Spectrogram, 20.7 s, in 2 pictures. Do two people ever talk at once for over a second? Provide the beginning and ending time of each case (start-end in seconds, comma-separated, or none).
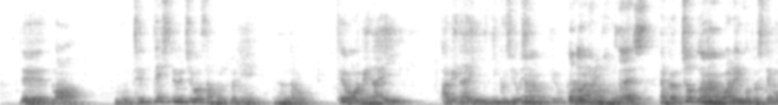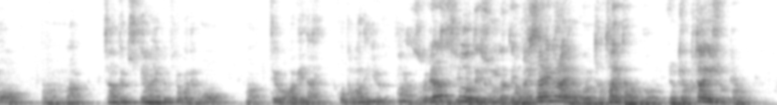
15.7-18.2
